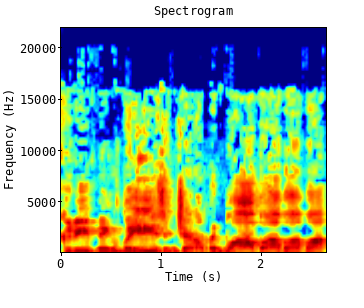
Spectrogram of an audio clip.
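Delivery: fake douchey DJ announcer voice, high and loud. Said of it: "that fake voice".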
